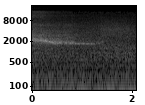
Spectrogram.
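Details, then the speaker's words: 2011 car with a downpipe fitted: a clear high turbocharger whistle slides down in pitch over a low engine rumble as the turbo spins down. "And the cool thing about this car That the 2011 When you put the downpipe on, the turbine starts whistling"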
